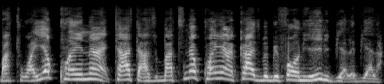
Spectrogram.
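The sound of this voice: On a very clean recording with a silent background, a man talks at a fairly quick pace, pitched high, with a fairly bright tone, a slightly husky edge and lively intonation.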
